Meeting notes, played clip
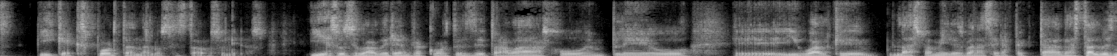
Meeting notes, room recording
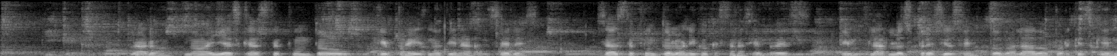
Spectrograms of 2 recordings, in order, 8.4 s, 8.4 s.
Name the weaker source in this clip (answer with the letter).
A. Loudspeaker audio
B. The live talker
A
